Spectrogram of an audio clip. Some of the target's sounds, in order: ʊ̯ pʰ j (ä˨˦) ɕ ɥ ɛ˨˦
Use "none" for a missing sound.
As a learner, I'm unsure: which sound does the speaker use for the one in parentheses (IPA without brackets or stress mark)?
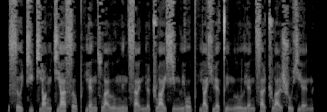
ä˨˦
